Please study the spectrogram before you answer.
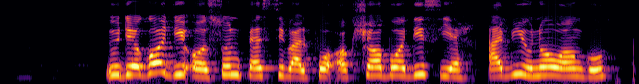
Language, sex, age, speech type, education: Nigerian Pidgin, female, 46-60, read, primary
